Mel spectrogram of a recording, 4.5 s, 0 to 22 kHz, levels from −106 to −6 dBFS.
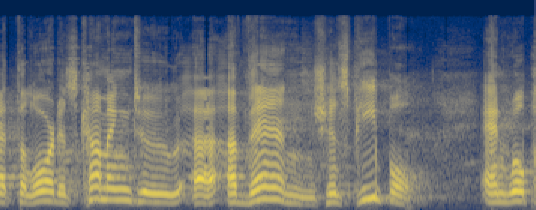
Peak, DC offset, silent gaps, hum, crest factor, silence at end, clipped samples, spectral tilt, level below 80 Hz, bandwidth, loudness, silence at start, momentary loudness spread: -2 dBFS; under 0.1%; none; none; 18 dB; 0 s; under 0.1%; -4.5 dB/octave; -72 dBFS; 16 kHz; -21 LUFS; 0 s; 6 LU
